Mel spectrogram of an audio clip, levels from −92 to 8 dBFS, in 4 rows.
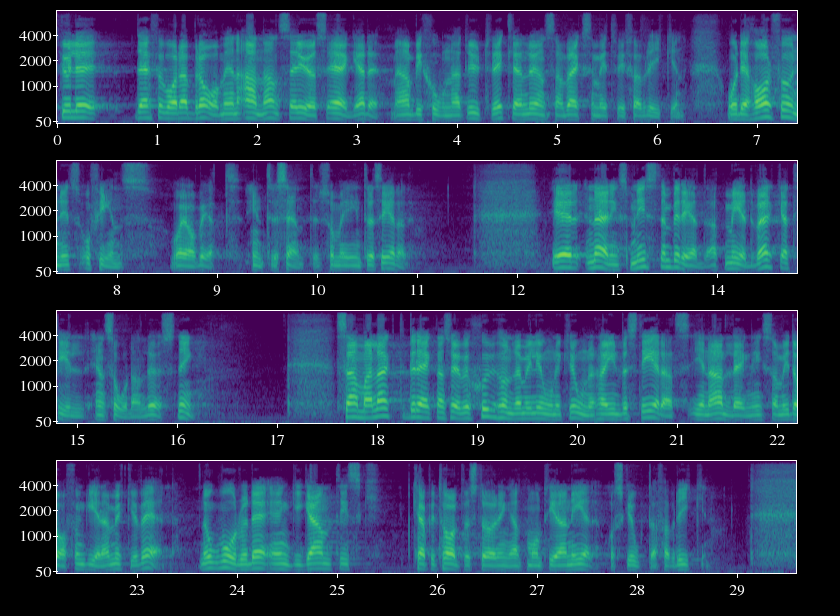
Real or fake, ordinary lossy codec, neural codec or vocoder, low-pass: real; none; none; 7.2 kHz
